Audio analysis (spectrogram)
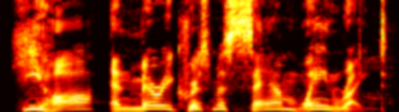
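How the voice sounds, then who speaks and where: A man's voice: high-pitched, expressive, moderate pace, no echo, clean studio sound. An actor playing a declamatory townsman in a live radio play, reading aloud as if proclaiming. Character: bright announcer-like townsman reading out a festive telegram.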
